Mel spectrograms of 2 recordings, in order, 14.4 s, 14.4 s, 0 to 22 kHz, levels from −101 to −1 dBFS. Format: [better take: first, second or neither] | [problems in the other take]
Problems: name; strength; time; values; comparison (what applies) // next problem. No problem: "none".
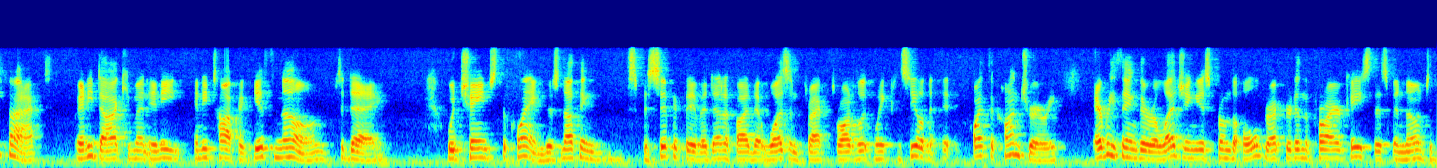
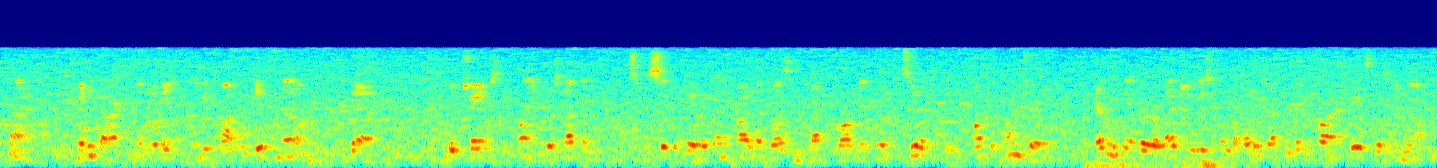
first | noise reduction (classical method log-MMSE)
